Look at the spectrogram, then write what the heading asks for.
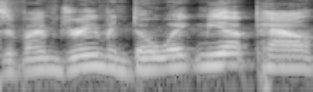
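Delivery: normal talking voice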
